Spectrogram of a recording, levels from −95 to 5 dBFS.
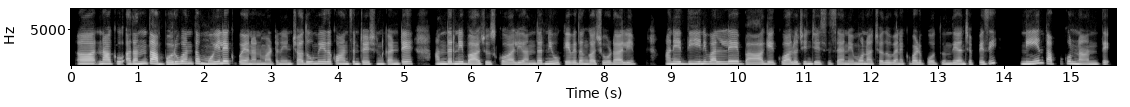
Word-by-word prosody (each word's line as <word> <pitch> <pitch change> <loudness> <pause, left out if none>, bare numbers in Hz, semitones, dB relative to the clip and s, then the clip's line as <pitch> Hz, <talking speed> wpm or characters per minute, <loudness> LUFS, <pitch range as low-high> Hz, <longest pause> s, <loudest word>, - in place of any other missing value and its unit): ఆహ్, 260 0 +4 0.2
నాకు 265 -1 +1
అదంతా 260 +5 +3
ఆ - - +1
బరువంతా 290 +5 +2
మోయలేకపోయాన్ననమాట. 240 -7 +1
నేను 205 0 -1
చదువు 235 +5 0
మీద 265 -1 +1
కాన్సంట్రేషన్ 230 -1 0
కంటే 215 +4 +1 0.5
అందరిని 245 +2 +5
బా 205 - +4
చూసుకోవాలి. 200 -2 -2
అందరిని 230 +4 +2
ఒకే 230 +3 -2
విధంగా 215 -1 0
చూడాలి. 195 0 -2 0.6
అనే 240 +2 +5 0.2
దీని 255 +3 +4
వల్లే 255 +3 +1 0.2
బాగా 205 +3 -2
ఎక్కువ 230 +2 -7
ఆలోచించేసేసానేమో 215 -2 -2
నా 210 - -1
చదువు 210 +1 -3
వెనకబడిపోతుంది, 205 -1 -3
అని 210 0 -1
చెప్పేసి 220 - -5 0.5
నేను 300 +9 +3
తప్పుకున్నా 270 -3 -1
అంతే. 195 +1 -4
225 Hz, 120 wpm, -22 LUFS, 205-250 Hz, 0.6 s, అందరిని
